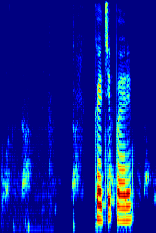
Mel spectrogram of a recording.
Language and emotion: Russian, neutral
